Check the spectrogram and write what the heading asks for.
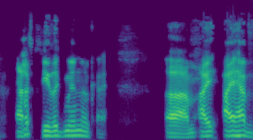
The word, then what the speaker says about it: Seligman: I think I'm pronouncing your last name right. That's right. Seligman, okay.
